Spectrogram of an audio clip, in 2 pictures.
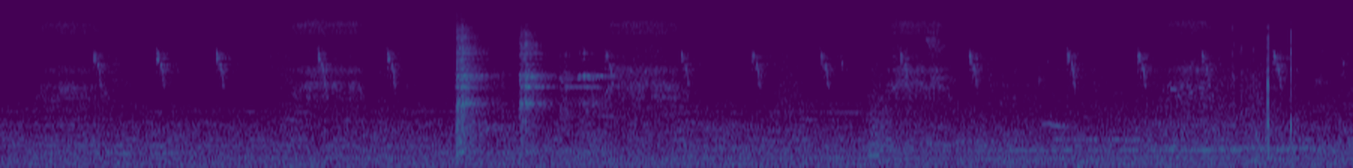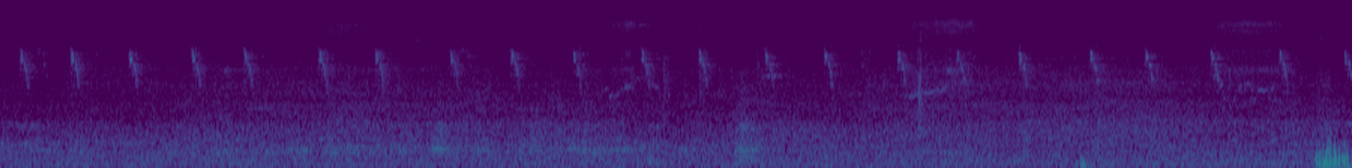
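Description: Near silence: faint outdoor ambience with a small bird chirping over and over, about one or two short chirps a second, and a faint high hiss that swells every couple of seconds. Two soft knocks about five seconds in are the loudest sounds.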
